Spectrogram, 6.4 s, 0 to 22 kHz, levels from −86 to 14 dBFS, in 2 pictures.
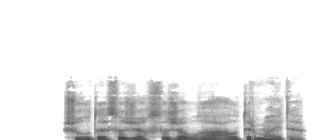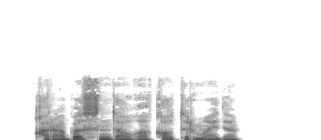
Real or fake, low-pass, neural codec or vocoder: real; 9.9 kHz; none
